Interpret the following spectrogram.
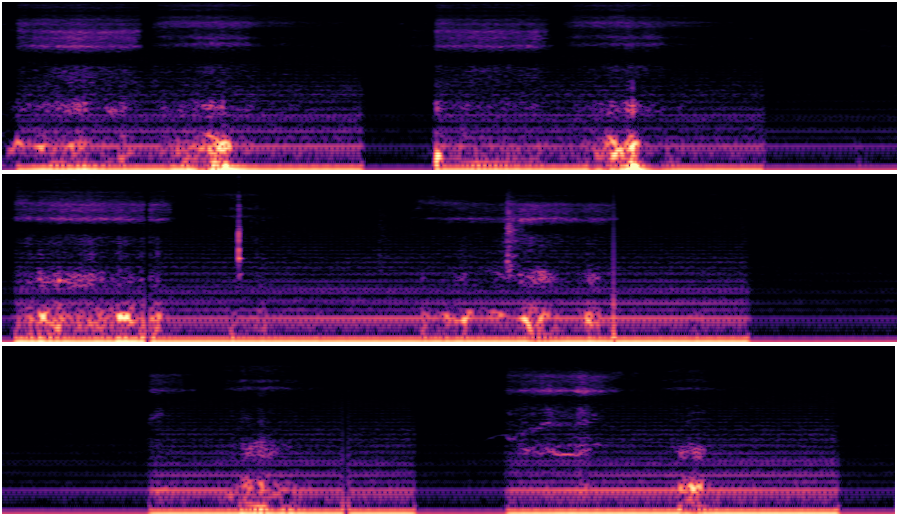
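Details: A sleeping dog snoring, low rumbling breaths in bursts roughly every two seconds, the sound cutting in and out in separate blocks over a steady low hum.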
